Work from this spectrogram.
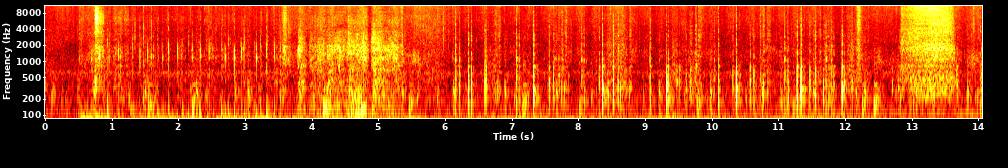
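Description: Long painted fingernails, on hands in fingerless gloves, tap and scratch the lid and sides of a small, closed, rectangular printed cardboard "Age of War" game box lying on a dark table mat. A quick, dense patter of light, dull taps mixes with brief scratchy rasps over a low, steady rumble. The hollow box, which probably holds its contents, gives short, muffled knocks with almost no ring.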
